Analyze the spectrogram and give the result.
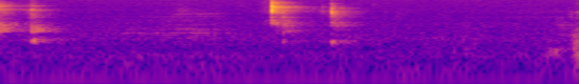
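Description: A few scattered keystrokes click sharply on a computer keyboard, spaced irregularly over a quiet background hum, moderately loud, with no talking.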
